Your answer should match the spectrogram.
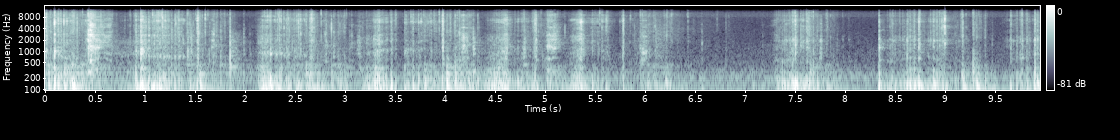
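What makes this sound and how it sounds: A solid rectangular teal soap bar held in hand is scraped and shaved with a metal utility blade, sending curls falling off. Repeated dry, crisp scraping and crumbling strokes sound bright and close, with short quiet gaps between bursts and a soft low rustle underneath.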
